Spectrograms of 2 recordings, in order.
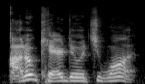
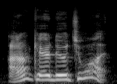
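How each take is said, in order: First: It is said in a rude, annoyed tone. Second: It is said in a casual, easygoing tone.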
